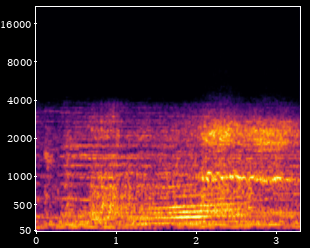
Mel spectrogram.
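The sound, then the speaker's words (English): A car engine roars at high revs, speeding during a chase while tires squeal and skid through a sharp right turn at a corner; the loud, sustained whine rises toward the end. “Turn right at the next corner.”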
